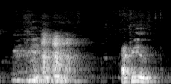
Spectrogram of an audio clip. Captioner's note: crowd laughing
